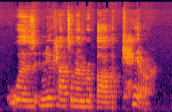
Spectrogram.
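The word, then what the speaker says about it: Kehr: It passed 7 to one and the one was new council member Bob Care, whose name is spelled K E HR, but it's pronounced care.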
